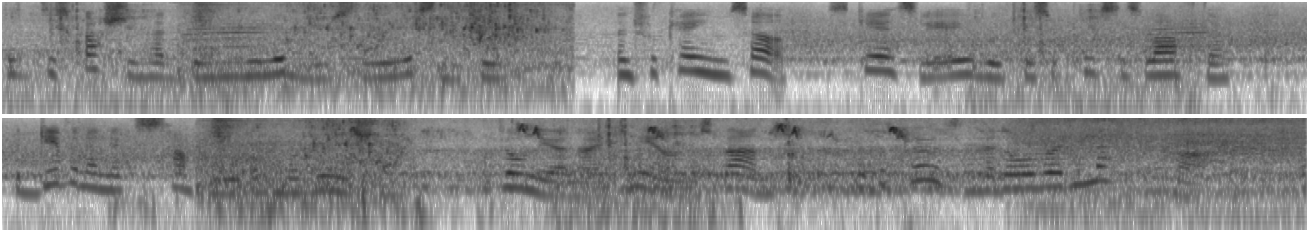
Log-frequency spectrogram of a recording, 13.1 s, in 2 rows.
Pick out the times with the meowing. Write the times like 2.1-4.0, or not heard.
0.0-1.4, 4.8-6.1, 9.2-10.2.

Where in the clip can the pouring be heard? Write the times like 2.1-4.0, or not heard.
0.8-2.9, 7.5-8.7.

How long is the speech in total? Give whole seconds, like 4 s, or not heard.
13 s.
